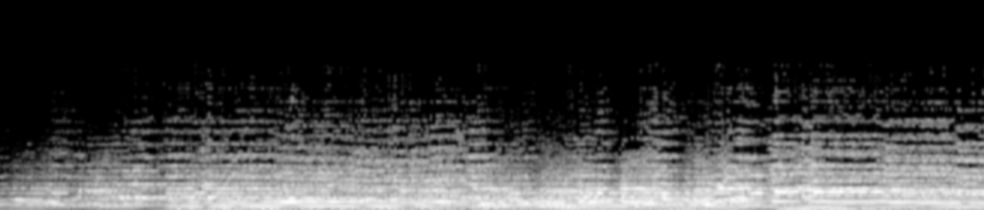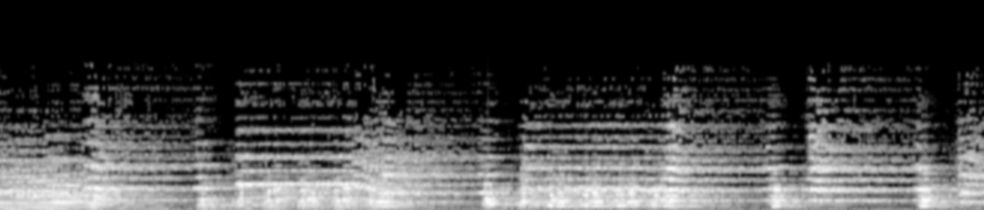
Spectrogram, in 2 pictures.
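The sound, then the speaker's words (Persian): A recording of classical orchestral music by Richard Wagner plays with no talking: rich sustained chords and low string-like notes at a steady, fairly loud level, shifting partway through into more accented, rhythmic phrases. “حالا برای اینکه ما هم بریم تو جو خونه هاکینگا بذارید ما هم یکم ریشارد واگنر گوش بدیم”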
